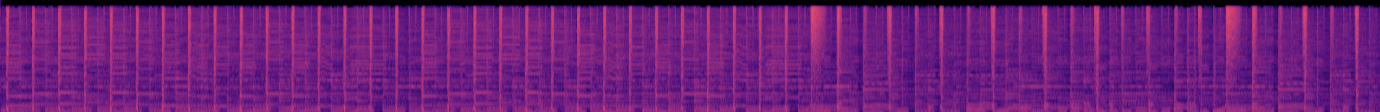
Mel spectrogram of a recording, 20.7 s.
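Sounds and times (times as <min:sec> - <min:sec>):
8-bit music: 0:00.0 - 0:20.7.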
